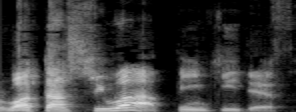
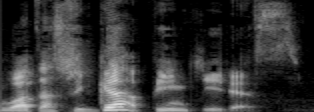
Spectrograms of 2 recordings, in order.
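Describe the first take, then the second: First: 私はピンキーです with は stressed, fast; quick demo leaning on は. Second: 私がピンキーです with が stressed, fast; quick demo leaning on が. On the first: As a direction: lean on は, the topic particle. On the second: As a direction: lean on が, the subject particle. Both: Shown as a demonstration. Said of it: "You see the difference here".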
